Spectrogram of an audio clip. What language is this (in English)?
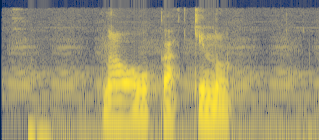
Russian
